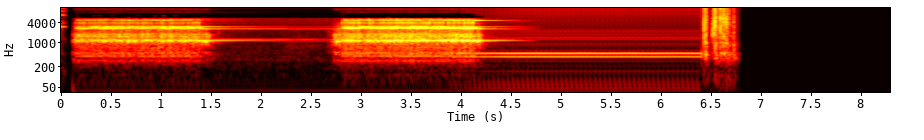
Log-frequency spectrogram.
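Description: Telephone ringing twice, each ring a trilling burst of about a second and a half, followed by a steady low two-note tone for about two seconds that ends in a short burst and cuts off abruptly.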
